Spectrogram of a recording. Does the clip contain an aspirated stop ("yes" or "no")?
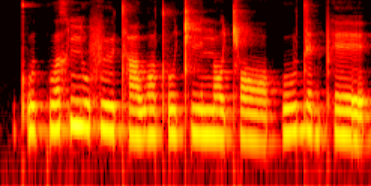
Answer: yes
